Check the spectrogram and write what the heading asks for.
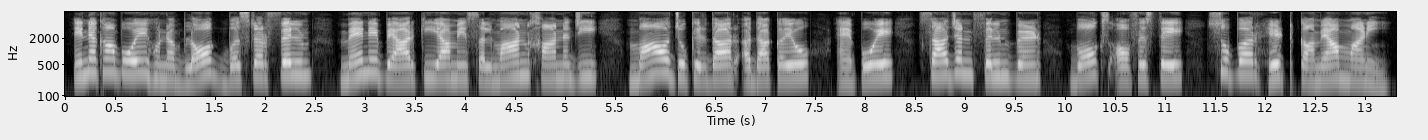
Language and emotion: Sindhi, neutral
